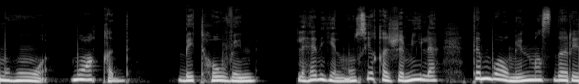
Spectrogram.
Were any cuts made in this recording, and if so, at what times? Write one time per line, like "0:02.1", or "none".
0:03.0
